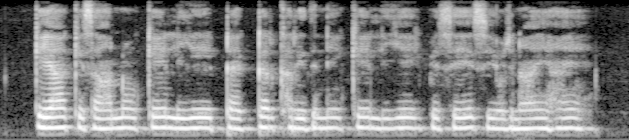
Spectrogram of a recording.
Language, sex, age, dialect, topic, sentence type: Hindi, male, 25-30, Awadhi Bundeli, agriculture, statement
